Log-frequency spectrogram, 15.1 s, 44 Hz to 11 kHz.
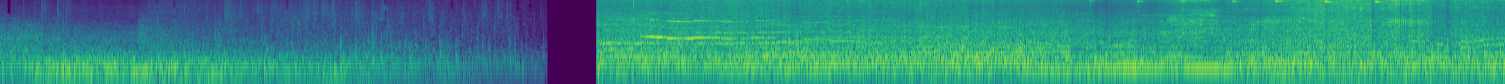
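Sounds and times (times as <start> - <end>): road traffic: 6.0 - 15.0
vehicle engine drone: 6.0 - 15.0.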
